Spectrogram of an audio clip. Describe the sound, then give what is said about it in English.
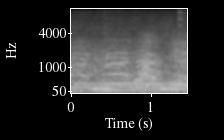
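A protest march crowd of tens of thousands in the streets, demanding change and justice: a dense, steady roar of many voices with rising shouts and cries layered over the constant babble, loud throughout the brief moment. “Of course, a protest march.”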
